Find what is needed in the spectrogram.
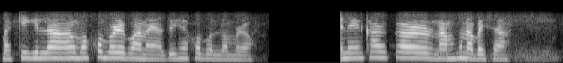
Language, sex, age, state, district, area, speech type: Assamese, female, 18-30, Assam, Goalpara, rural, conversation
